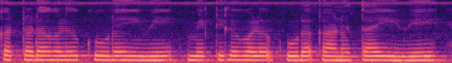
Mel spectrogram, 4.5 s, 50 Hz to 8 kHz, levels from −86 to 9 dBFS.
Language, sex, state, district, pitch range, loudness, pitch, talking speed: Kannada, female, Karnataka, Bidar, 195-200 Hz, -13 LUFS, 195 Hz, 95 wpm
